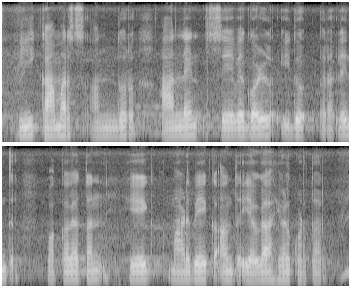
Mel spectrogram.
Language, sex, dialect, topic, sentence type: Kannada, male, Northeastern, agriculture, statement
